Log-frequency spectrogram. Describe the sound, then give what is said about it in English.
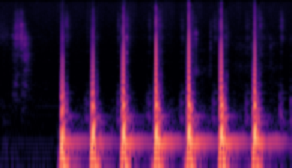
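Seven loud, evenly spaced bangs on a roller garage door, each hit booming with a low, rattling ring that lingers briefly before the next. No voices are heard. “There's a loud banging on the roller garage door.”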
